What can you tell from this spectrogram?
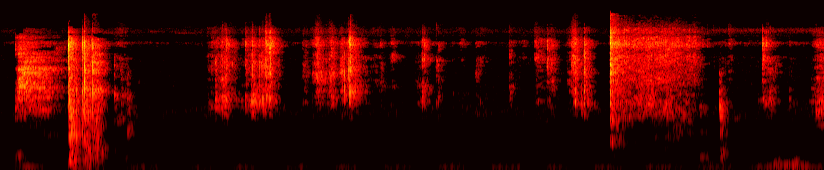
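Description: Clatter of a pressure cooker's metal lid being closed, then a run of small clicks and rattles, and about six seconds in a hiss lasting about a second as the gas stove burner is lit.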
